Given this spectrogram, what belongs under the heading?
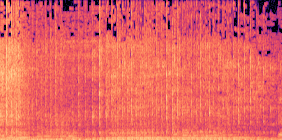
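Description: Royal Enfield Bullet motorcycle with a modified silencer running close by, a loud, deep, evenly thumping exhaust beat that holds steady throughout.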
